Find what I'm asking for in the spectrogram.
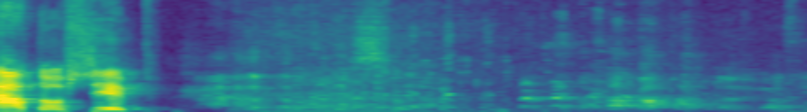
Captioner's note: audience laughs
